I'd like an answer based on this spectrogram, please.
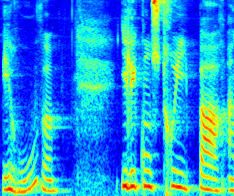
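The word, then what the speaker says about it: עירוב: mur c'est un erouve ça sortographie comme ça en hébreu ça se prononce Houve il est construit par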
